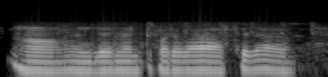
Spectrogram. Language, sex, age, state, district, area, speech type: Odia, male, 18-30, Odisha, Koraput, urban, conversation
